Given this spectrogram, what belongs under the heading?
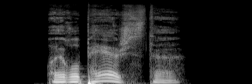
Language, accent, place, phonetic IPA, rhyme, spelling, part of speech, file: German, Germany, Berlin, [ˌɔɪ̯ʁoˈpɛːɪʃstə], -ɛːɪʃstə, europäischste, adjective, De-europäischste.ogg
- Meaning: inflection of europäisch: 1. strong/mixed nominative/accusative feminine singular superlative degree 2. strong nominative/accusative plural superlative degree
